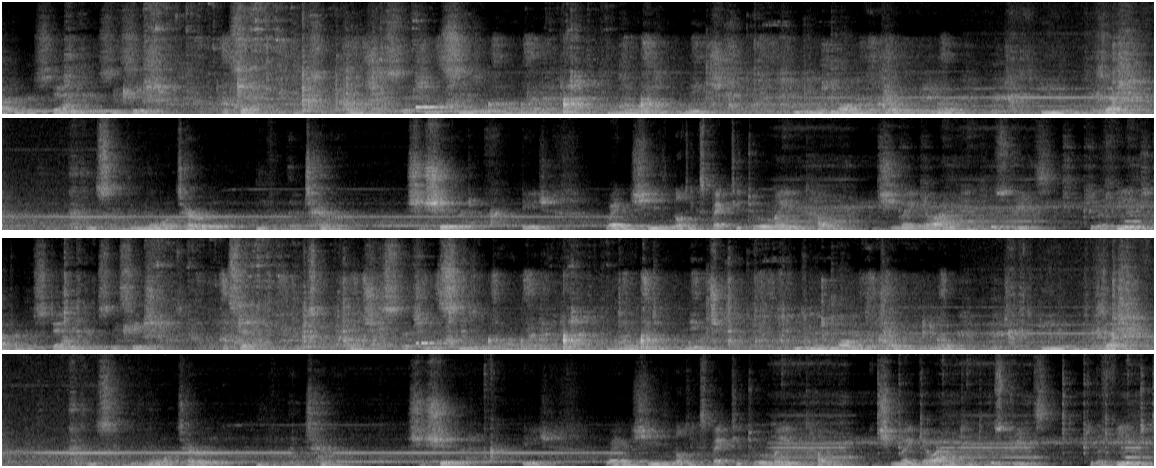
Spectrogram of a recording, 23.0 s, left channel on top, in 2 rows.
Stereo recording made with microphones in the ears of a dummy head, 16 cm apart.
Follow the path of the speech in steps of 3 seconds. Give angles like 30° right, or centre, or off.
70° right, 70° right, 60° right, 20° right, 40° left, 50° left, 10° right, 60° right.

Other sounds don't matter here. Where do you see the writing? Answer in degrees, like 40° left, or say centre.
30° right.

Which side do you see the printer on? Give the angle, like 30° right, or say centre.
70° right.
